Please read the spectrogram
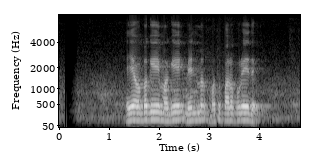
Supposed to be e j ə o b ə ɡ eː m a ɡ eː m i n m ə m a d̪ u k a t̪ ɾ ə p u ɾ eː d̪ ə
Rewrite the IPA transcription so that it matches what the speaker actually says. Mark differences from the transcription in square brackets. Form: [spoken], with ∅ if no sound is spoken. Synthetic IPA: e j ə o b ə ɡ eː m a ɡ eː m [e] n m ə m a [t̪] u [p] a [∅] ɾ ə p u ɾ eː d̪ ə

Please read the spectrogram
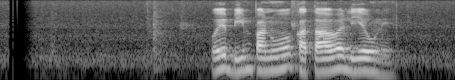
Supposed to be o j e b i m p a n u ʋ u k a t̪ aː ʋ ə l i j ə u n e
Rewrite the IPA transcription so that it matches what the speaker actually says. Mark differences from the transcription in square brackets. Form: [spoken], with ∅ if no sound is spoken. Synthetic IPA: o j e b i m p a n u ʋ [o] k a t̪ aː ʋ ə l i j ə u n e

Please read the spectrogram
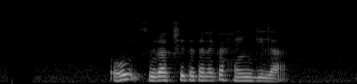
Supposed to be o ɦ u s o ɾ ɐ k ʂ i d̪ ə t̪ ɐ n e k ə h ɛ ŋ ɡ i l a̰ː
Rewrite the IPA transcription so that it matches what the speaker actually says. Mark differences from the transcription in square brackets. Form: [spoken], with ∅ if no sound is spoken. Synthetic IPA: o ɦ u s [u] ɾ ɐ k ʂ i [t̪] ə t̪ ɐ n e k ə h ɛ ŋ ɡ i l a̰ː

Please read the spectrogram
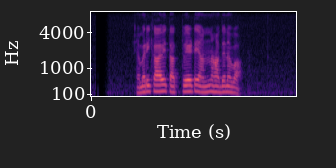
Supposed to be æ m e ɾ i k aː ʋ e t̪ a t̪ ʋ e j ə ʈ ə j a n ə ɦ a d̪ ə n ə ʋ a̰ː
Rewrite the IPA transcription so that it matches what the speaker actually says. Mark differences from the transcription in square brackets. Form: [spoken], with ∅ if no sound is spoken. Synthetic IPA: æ m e ɾ i k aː ʋ e t̪ a t̪ ʋ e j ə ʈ ə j a [nː] ə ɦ a d̪ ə n ə ʋ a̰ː

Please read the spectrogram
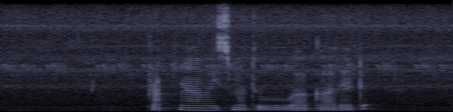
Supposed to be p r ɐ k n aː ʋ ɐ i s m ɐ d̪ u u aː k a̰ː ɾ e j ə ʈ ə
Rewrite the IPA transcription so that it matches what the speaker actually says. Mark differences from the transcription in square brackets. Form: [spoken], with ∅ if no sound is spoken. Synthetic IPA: p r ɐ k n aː ʋ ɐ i s m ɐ [t̪] u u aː k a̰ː ɾ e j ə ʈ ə

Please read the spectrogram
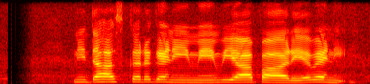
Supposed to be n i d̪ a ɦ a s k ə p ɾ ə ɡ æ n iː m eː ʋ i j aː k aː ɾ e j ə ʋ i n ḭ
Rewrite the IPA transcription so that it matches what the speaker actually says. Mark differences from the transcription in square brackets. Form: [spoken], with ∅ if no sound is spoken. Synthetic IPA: n i d̪ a ɦ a s k ə [∅] ɾ ə ɡ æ n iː m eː ʋ i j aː [p] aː ɾ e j ə ʋ [æ] n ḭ

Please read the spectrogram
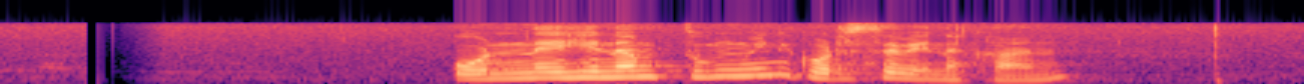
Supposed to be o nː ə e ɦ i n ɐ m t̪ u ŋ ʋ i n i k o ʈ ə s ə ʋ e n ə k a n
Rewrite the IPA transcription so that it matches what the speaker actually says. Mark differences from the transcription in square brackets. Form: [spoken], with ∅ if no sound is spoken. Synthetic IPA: o nː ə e ɦ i n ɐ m t̪ u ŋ ʋ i n i k o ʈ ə s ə ʋ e n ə k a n

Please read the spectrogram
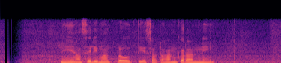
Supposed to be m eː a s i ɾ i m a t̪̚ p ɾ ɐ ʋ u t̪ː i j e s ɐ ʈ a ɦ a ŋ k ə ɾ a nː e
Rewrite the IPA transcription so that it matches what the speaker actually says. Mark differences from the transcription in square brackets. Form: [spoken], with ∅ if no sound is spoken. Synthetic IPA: m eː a s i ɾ i m a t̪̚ p ɾ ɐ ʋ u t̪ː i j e s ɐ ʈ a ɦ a [n] k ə ɾ a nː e

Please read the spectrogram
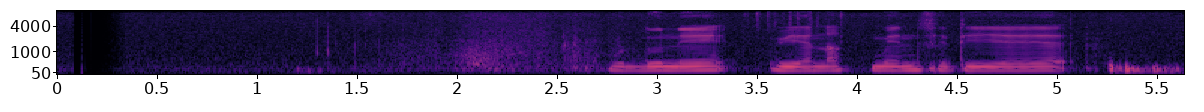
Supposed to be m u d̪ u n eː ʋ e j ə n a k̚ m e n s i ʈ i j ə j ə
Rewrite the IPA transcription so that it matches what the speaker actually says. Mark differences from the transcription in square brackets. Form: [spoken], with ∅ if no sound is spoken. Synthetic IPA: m u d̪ u n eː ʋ [i] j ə n a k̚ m e n s i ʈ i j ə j ə

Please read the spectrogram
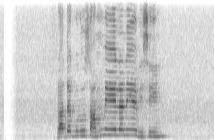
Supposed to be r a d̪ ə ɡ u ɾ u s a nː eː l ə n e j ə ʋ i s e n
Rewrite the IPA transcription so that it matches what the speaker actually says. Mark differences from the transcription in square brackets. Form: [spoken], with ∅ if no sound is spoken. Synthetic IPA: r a d̪ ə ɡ u ɾ u s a [mː] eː l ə n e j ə ʋ i s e n

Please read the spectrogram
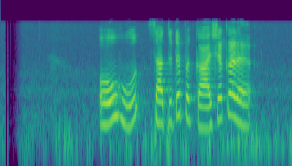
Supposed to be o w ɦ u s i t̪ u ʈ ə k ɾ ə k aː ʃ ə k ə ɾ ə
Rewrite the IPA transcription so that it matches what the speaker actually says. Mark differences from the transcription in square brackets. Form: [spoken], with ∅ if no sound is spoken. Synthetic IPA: o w ɦ u s [a] t̪ u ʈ ə [p] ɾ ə k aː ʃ ə k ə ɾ ə

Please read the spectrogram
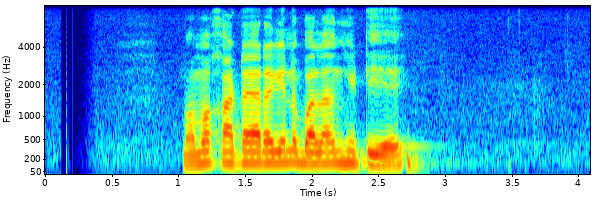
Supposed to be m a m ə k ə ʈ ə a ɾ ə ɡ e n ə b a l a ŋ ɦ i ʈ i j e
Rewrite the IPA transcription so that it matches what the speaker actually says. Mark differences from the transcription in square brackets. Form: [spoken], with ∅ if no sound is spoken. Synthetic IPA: m a m ə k [a] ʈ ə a ɾ ə ɡ e n ə b a l a ŋ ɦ i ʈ i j e

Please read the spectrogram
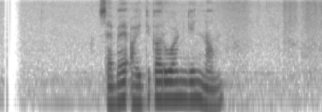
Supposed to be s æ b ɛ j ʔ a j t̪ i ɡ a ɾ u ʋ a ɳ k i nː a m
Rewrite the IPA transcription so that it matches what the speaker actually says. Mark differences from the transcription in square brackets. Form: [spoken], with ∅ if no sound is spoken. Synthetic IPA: s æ b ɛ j ʔ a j t̪ i [k] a ɾ u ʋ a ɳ [ɡ] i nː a m

